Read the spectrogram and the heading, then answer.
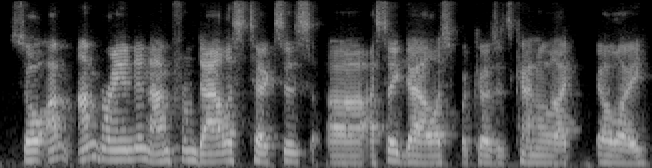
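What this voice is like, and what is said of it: Strong Texas accent. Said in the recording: “I have a very strong accent”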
